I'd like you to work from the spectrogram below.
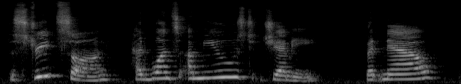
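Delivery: ordinary delivery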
